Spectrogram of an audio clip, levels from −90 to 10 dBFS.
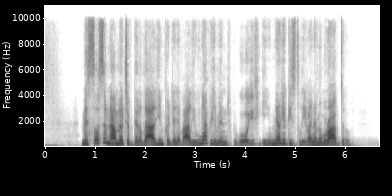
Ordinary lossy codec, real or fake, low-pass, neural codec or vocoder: AAC, 48 kbps; fake; 9.9 kHz; codec, 16 kHz in and 24 kHz out, 0.4 kbps, LongCat-Audio-Codec, four codebook decoder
